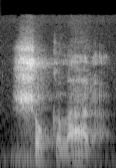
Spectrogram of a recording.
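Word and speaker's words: chocolade: the second word here the ch is pronounced like the sh in english so this is pronounced chocolata but in this word where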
